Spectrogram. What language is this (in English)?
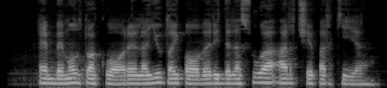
Italian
